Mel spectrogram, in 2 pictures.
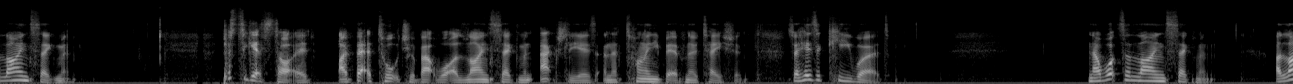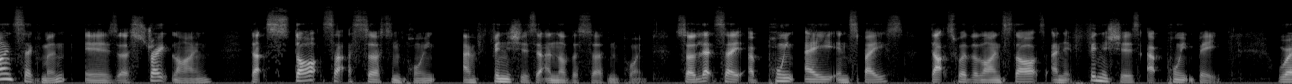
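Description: From 1.97 to 2.30 s, repeated packet loss (robotic sound) sets in: several gaps, the longest 55 ms, are bridged by stretching the preceding sound, so about a third of the span turns choppy rather than simply silent. From 2.34 to 2.72 s a jitter buffer slow-down follows. Repeated pitch periods add 36 ms and the audio plays at 92% speed without any drop in pitch, which sets it apart from a tape-style slowdown. Overlapping this, from 2.44 to 3.75 s, a call bitrate drop makes the sound coarse, watery and dulled at the top end, which fits the encoder falling from about 48 to 12 kbps for roughly 1.2 s. The audio stays continuous, unlike the broken-up loss episode. From 7.45 to 8.37 s a jitter buffer speed-up trims short pitch-period pieces, around 70 ms in all, so the sound runs at 106% speed and feels hurried while its pitch holds steady.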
